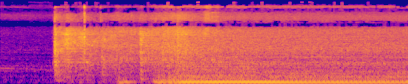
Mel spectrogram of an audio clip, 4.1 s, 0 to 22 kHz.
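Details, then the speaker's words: GM pickup with a no-start from low fuel pressure while cranking; its 650 CCA battery tested 454: brief crank, then it catches and settles into a low idle, and fuel pressure is much better. Normal crank and start. "I'm going to give it no other assistance, but just simply cranking it."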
